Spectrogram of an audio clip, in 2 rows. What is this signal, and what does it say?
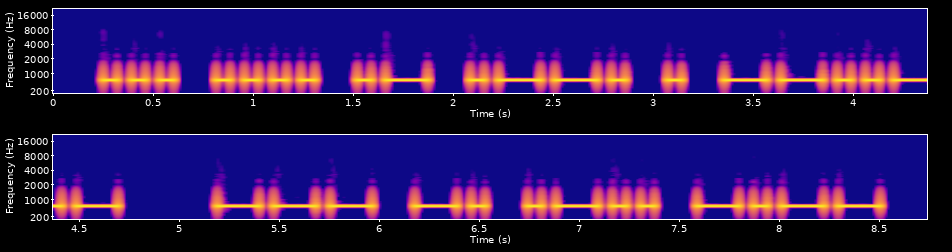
Morse code, heard as a keyed tone, about 17 wpm, 700 Hz. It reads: SHAPE, ONLY
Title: Sentences from Top 1400 Words 17wpm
